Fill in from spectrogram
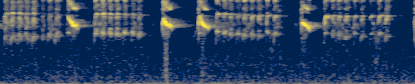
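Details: Murai batu, or white-rumped shama, giving nembak-style song: loud, sharp downward-slurred whistles spaced irregularly, with soft twittering filler between them.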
